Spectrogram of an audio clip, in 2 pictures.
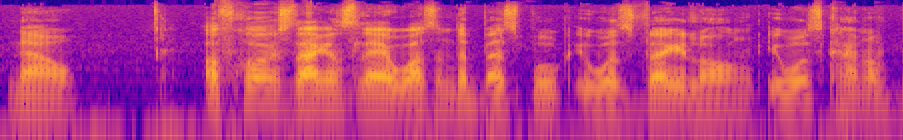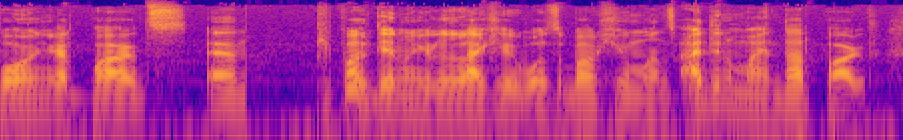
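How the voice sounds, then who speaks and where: A man talks through his book rankings in an offhand, rambling way, his voice hoarse and strained. He is opinionated and often restarts his sentences. His pitch sits in a middle range, and the recording is dry and close, with no room sound. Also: normal speed, a bit bright, dry recording. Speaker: book-ranking video creator. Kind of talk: casual unscripted commentary.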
